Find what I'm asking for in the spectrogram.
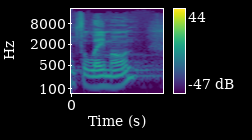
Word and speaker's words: Philemon: That's the correct pronunciation, Philemon. I hope it doesn't make you hungry.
